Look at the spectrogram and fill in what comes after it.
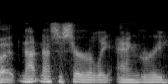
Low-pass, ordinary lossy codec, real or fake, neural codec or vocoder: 7.2 kHz; Opus, 16 kbps; real; none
